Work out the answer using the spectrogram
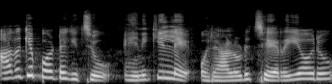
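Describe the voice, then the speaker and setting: A bubbly young woman full of playful banter, as a female storyteller puts her on, in a fairly high voice. Her lines are read in a close, dry audio-story recording with no room around them. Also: lively intonation, normal speed, dry recording, natural voice. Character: lively teasing young woman, chatty best friend.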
